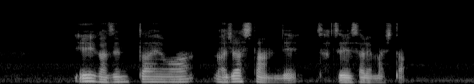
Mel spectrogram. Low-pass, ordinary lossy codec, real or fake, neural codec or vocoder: 7.2 kHz; AAC, 64 kbps; real; none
